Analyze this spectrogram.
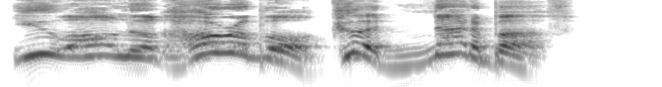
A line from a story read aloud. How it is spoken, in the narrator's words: He yelled at the TV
